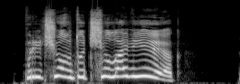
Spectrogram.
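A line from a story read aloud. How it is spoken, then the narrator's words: Yelled. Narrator (Russian): завопил Пашка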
